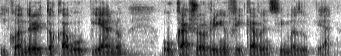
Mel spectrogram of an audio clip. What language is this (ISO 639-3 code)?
por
